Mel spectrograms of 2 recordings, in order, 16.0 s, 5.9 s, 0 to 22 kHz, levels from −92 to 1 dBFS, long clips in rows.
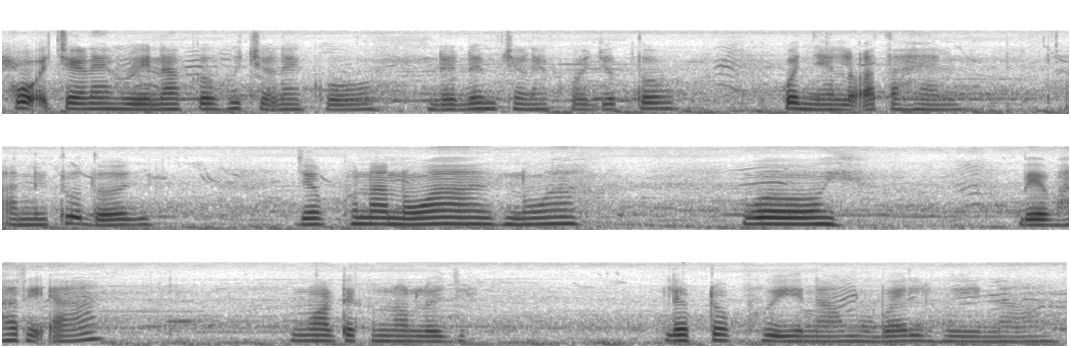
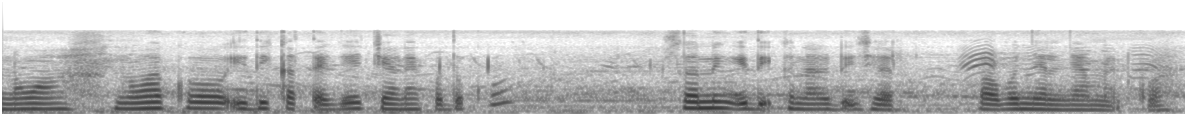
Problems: constant background noise, background conversations at intervals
